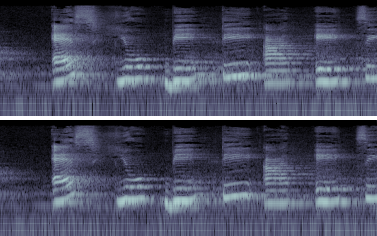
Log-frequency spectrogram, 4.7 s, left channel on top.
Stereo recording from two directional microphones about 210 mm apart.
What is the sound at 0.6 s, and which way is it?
A woman's voice, 20° right (ahead or behind).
